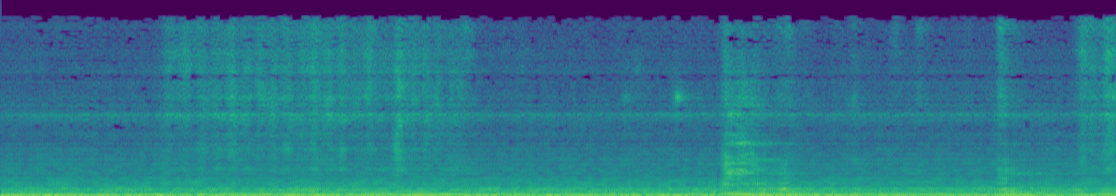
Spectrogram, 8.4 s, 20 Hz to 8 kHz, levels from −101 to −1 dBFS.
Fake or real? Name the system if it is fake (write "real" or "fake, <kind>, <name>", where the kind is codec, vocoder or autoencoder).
fake, vocoder, Vocos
